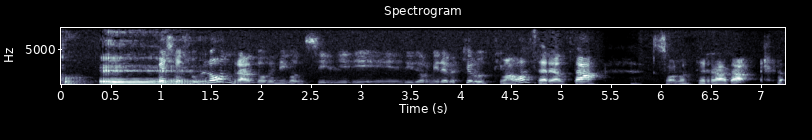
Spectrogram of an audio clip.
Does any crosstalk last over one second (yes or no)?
no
